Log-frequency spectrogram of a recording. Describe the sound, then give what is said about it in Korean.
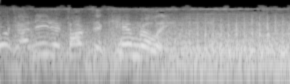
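Helicopter rotor noise as a helicopter makes an emergency landing in a film scene: a loud, steady, churning roar throughout, with voices over roughly the first second. “이곳에 한 대의 헬리콥터가 불시착합니다.”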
